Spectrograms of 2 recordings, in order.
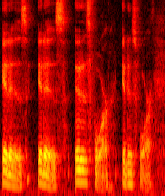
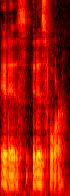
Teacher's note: One thing that I do in speech is I link words together. So I'm not breaking between it and is.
